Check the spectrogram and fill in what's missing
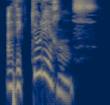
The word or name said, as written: avec tolerance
